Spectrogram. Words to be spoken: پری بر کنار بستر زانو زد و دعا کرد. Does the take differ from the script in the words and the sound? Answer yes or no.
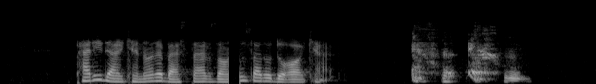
yes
